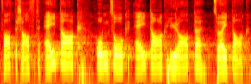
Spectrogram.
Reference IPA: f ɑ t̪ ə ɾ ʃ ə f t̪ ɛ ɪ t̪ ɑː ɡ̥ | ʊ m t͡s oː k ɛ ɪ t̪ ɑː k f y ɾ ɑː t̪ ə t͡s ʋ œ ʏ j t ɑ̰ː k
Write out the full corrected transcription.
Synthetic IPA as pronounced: f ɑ t̪ ə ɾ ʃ ɑ f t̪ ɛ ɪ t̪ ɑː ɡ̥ | ʊ m t͡s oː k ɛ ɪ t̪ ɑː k h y ɾ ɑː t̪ ə t͡s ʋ œ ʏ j t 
